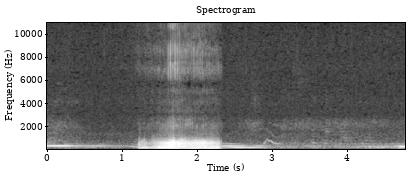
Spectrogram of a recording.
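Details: A pug called Bóris, fast asleep, lets out a single loud, vibrating snore lasting about a second, followed by quiet breathing and a brief faint squeak.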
